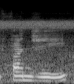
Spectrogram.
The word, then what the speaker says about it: fungi: the G is a, make it soft sound. So that's why I say fungi, fungus. Got it. And, you know, no one really knows, but I do believe that the I should be pronounced as E in Latin.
